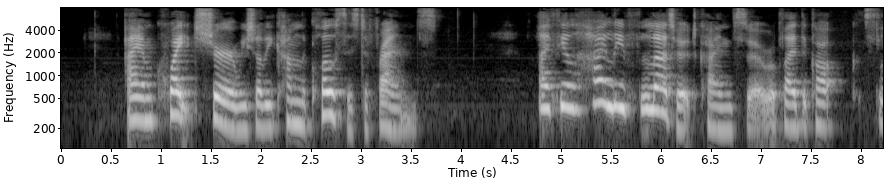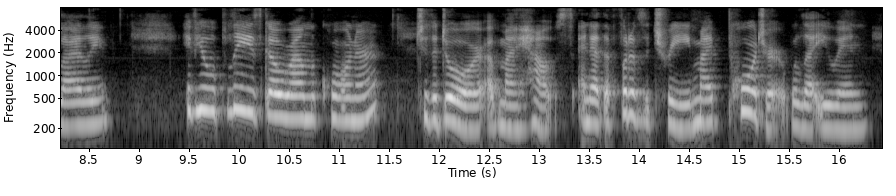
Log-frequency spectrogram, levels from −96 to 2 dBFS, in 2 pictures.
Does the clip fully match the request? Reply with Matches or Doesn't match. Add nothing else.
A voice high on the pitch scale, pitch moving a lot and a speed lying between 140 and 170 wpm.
Matches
